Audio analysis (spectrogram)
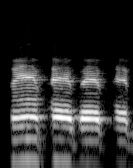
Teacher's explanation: इनको पोष् उच्चारण है। होठ है इनका उच्चारण स्थान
